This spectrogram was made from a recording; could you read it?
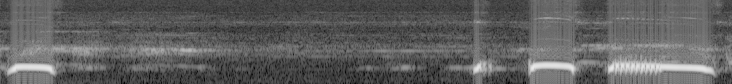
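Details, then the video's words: Spotted dove lure call in the morning, meant to provoke fighting. One low coo note opens, then soft distant cooing, then a phrase of a short hoot, an arched note and a long falling coo. "tiếng chim cu gáy mồi kích bổi buổi sáng kích bổi nhanh nổi [ thúc đấu + gáy gọi ] cu cườm gáy gọi"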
